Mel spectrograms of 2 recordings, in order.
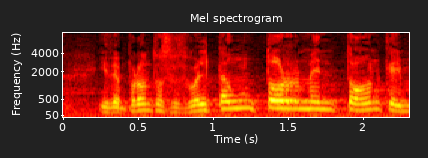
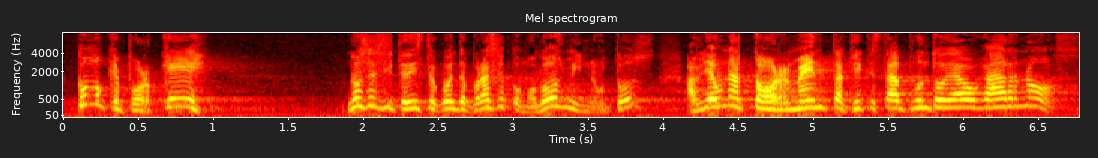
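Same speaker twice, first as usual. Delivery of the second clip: incredulous protest; 7 semitones higher, 6 dB louder than usual. Retold or imitated. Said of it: "Se imaginan lo que pensaron los discípulos".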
